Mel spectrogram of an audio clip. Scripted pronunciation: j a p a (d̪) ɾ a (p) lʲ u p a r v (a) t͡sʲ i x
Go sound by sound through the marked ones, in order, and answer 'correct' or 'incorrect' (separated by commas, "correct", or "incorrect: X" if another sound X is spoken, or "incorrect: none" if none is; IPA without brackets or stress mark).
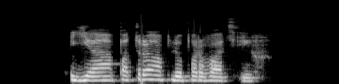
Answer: incorrect: t̪, correct, correct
